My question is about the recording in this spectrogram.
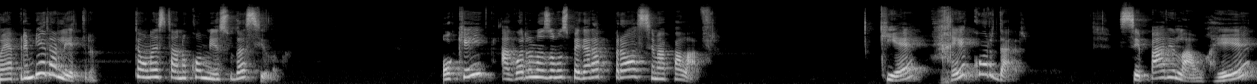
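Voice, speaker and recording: A woman teacher with a Brazilian Portuguese accent giving an adult education video lesson, explaining slowly and patiently and asking the learner encouraging questions. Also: sits high. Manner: slow, patient, syllable-by-syllable explanation.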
